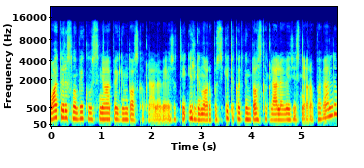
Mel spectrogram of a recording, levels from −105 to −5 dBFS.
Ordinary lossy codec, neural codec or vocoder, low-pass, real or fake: AAC, 64 kbps; none; 14.4 kHz; real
